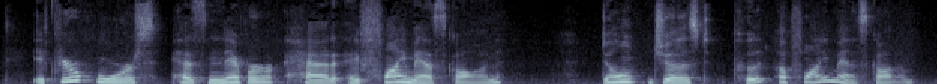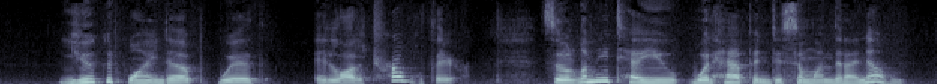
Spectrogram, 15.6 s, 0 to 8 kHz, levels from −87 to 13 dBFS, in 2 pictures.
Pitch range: 175-230 Hz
